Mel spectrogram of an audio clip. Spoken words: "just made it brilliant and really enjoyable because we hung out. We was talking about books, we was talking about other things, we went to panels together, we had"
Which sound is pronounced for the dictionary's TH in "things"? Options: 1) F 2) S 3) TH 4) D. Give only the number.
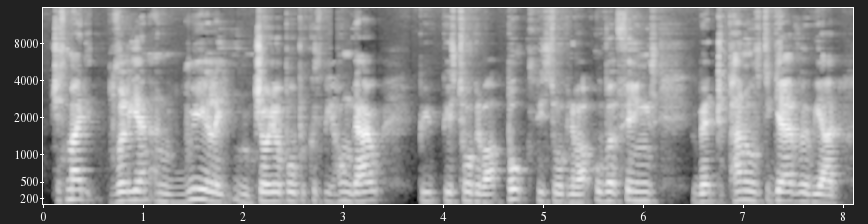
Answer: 3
